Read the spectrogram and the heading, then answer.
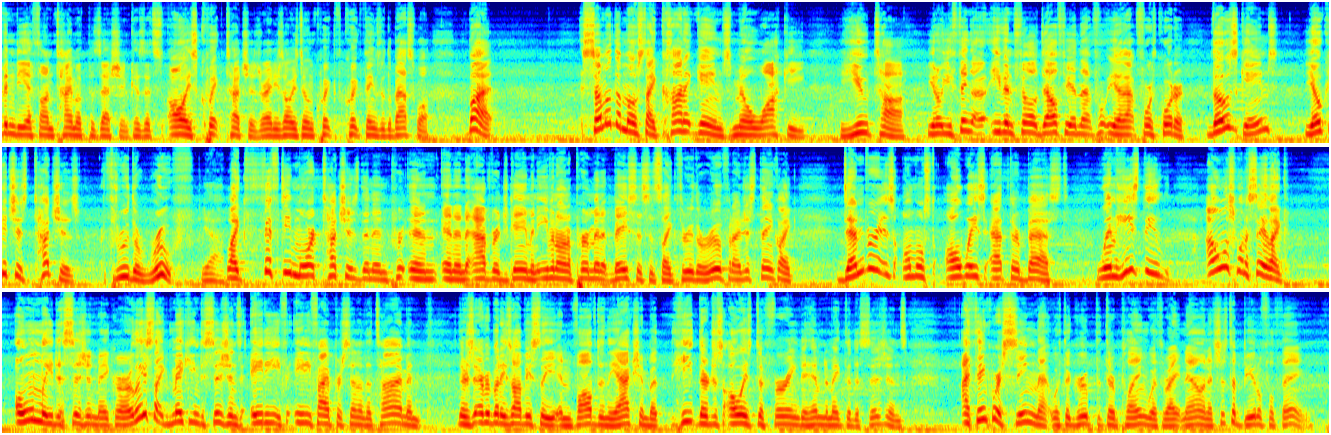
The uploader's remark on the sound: The guys are live from the DNVR Bar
